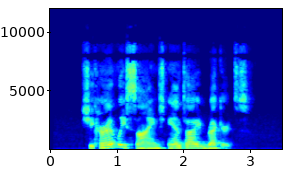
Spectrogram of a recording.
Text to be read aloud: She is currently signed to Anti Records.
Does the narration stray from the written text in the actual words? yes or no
yes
